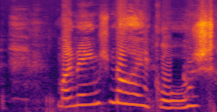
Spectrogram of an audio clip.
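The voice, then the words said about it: Childlike baby voice. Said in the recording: “baby voice”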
